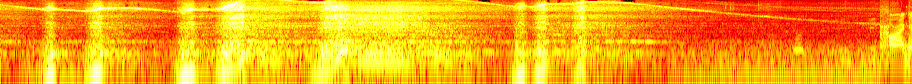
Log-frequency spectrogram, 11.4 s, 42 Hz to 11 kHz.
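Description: A BMW 335d diesel with its emissions equipment deleted fires up and revs hard in repeated sharp bursts with a rising whistle, then settles into a steady idle; nearby voices can be heard in places.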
